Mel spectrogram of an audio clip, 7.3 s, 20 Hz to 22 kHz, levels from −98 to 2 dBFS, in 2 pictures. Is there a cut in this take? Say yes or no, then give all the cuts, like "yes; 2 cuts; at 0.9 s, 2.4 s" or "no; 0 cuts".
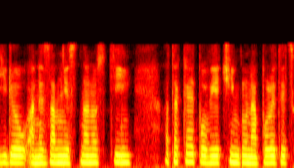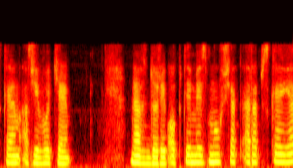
yes; 4 cuts; at 2.5 s, 3.0 s, 4.1 s, 5.8 s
